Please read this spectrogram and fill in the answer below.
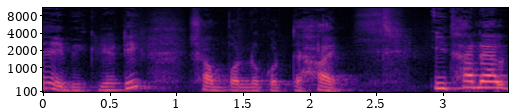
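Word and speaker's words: ethanal: ইথানেল উচ্চারণটা খেয়াল করতে হবে, এটা হচ্ছে ইথানেল।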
